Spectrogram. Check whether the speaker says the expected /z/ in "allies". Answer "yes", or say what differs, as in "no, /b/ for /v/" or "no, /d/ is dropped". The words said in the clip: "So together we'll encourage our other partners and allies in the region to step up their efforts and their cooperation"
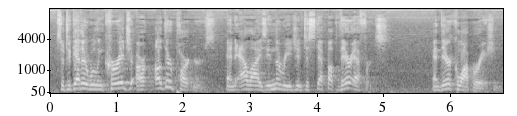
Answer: yes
